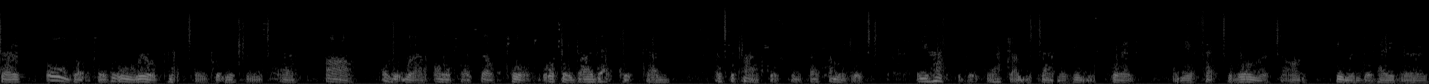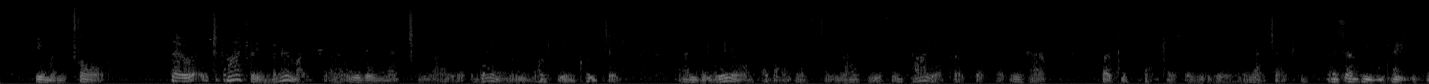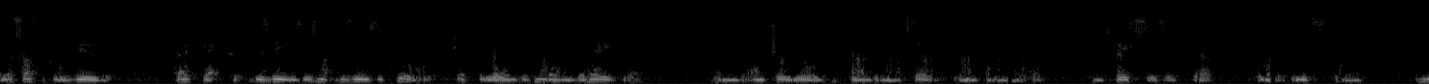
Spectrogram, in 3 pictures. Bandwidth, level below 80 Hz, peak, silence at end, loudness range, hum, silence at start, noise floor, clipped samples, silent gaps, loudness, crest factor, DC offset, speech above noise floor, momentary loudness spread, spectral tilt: 15.5 kHz; -74 dBFS; -28 dBFS; 0 s; 8 LU; none; 0 s; -69 dBFS; under 0.1%; none; -47 LUFS; 18 dB; under 0.1%; 22 dB; 14 LU; -6.5 dB/octave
